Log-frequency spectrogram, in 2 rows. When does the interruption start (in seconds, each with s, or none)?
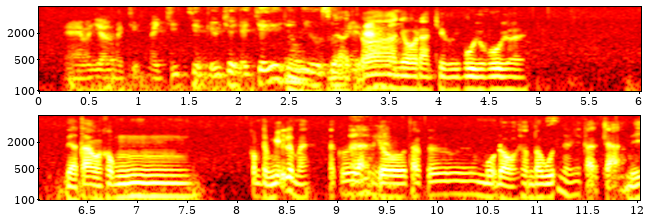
2.5 s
